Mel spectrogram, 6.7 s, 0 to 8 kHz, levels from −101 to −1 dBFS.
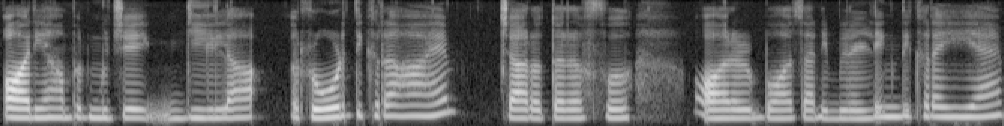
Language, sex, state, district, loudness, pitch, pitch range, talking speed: Hindi, female, Himachal Pradesh, Shimla, -23 LUFS, 210 Hz, 200-235 Hz, 160 wpm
